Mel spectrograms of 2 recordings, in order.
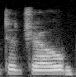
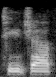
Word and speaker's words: Djop: very familiar with the name DJ job and how it's pronounced with a hard J not a soft J and it's not te job and so forth.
